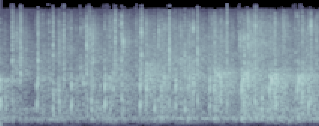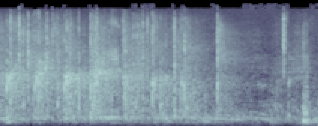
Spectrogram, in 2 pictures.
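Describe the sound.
An audience bursts into sustained applause, dense overlapping claps holding steady for several seconds before thinning slightly toward the end, with a few faint voices mixed in.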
